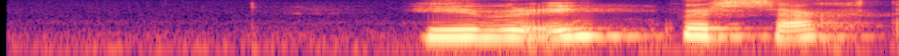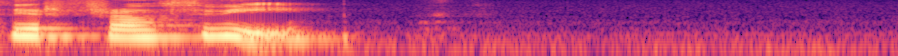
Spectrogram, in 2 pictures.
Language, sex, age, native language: Icelandic, female, 20-29, Icelandic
